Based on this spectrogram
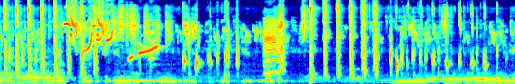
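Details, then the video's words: A pet talking parrot keeps chattering: a rapid series of clicks and short ticks runs through, broken by a few sliding whistles and squeaky notes near the start. "this Parrot talking are non stoppable"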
